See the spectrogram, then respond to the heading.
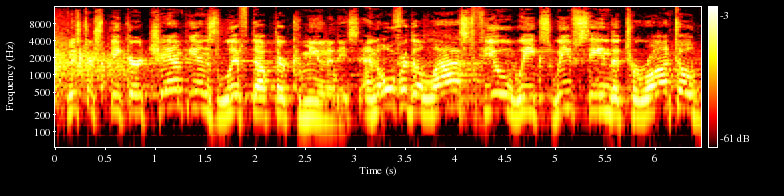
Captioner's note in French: voix de l'interprète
